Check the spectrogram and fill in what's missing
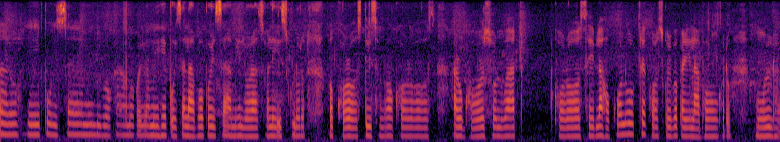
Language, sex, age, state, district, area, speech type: Assamese, female, 45-60, Assam, Dibrugarh, rural, spontaneous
